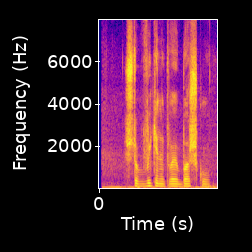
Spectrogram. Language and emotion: Russian, angry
